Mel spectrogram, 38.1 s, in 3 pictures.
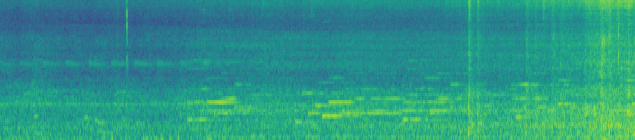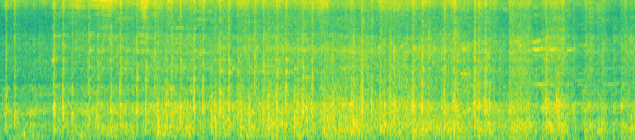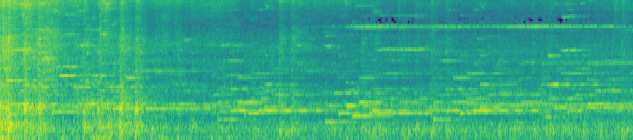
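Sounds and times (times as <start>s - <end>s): train rumble: 9.0s - 38.0s
train wheels clickety-clack: 9.4s - 9.8s, 10.4s - 29.3s.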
